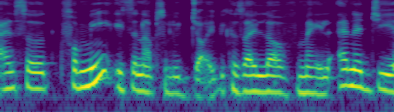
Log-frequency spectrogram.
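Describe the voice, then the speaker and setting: A woman with an Italian accent speaks at a fairly low pitch in a dark, mellow tone. Her pitch variation is ordinary. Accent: warm Italian. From Italy, Rome. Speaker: relationship coach. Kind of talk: podcast interview.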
